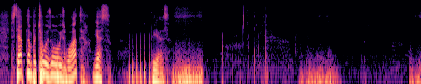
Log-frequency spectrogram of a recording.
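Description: A man speaks with animation into a microphone in an echoing room.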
